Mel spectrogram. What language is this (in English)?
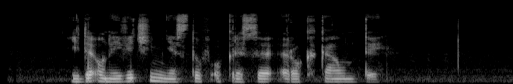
Czech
